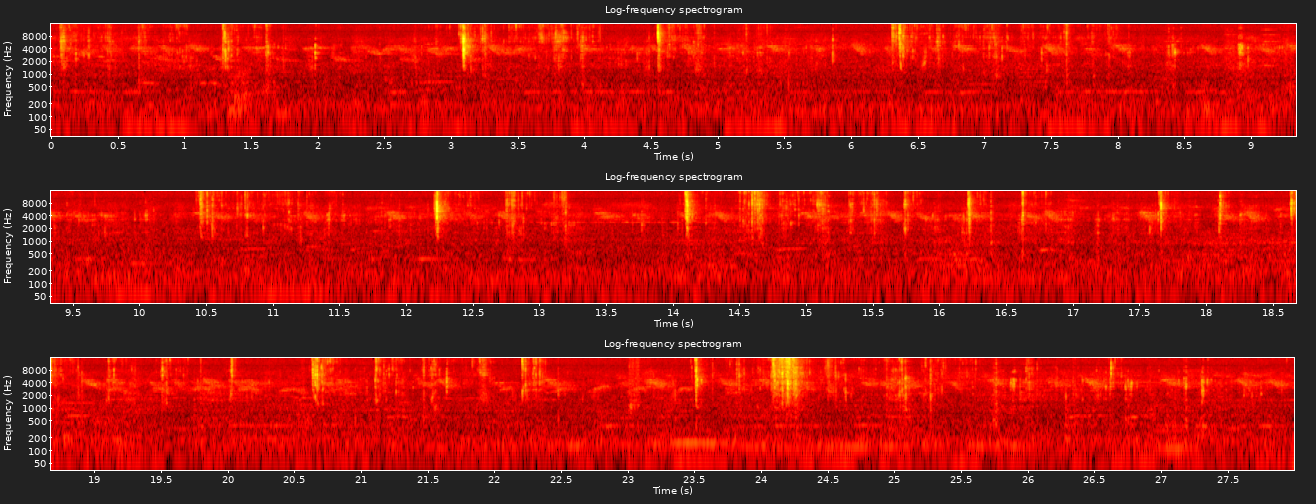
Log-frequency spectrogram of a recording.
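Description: Close-up chewing and biting of crunchy hard taco shells, with short sharp crunches scattered irregularly through it.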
